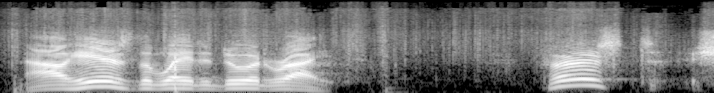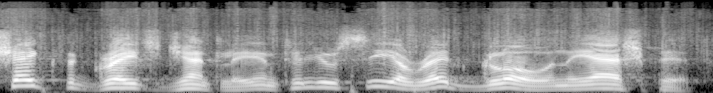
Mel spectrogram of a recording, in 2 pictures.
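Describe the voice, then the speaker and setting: A man's voice: mid-range voice, a bit bright. A man giving a scripted, folksy instructional advertising talk in 1940s radio style. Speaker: sponsor's home heating spokesman. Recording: dull, muffled 1940s radio recording.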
